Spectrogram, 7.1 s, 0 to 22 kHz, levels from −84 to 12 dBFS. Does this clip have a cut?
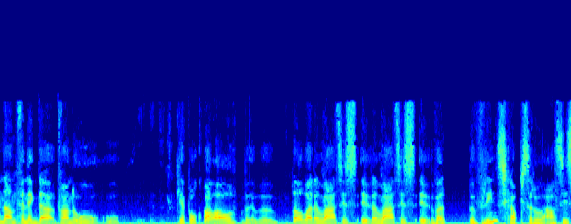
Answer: yes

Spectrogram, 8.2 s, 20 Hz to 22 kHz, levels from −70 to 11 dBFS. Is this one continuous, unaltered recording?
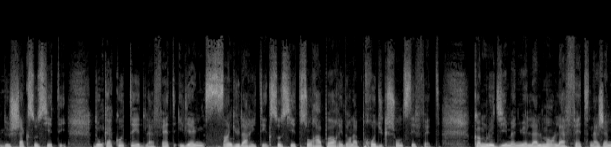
no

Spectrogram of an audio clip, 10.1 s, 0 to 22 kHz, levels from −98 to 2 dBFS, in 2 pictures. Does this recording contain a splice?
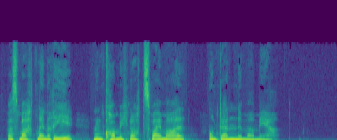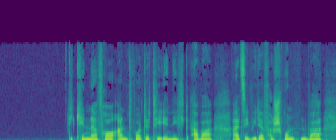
no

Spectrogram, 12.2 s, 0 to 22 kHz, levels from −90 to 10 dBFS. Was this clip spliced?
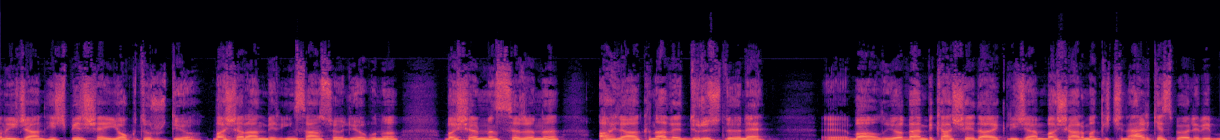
yes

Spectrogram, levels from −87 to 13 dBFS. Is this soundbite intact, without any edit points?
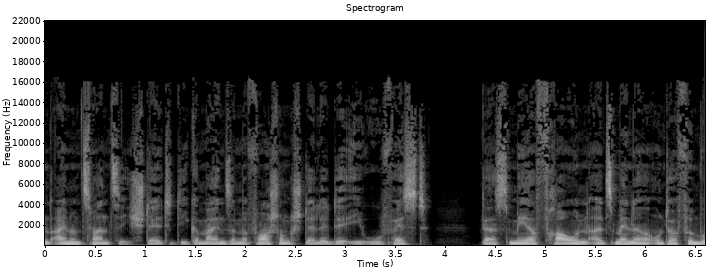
yes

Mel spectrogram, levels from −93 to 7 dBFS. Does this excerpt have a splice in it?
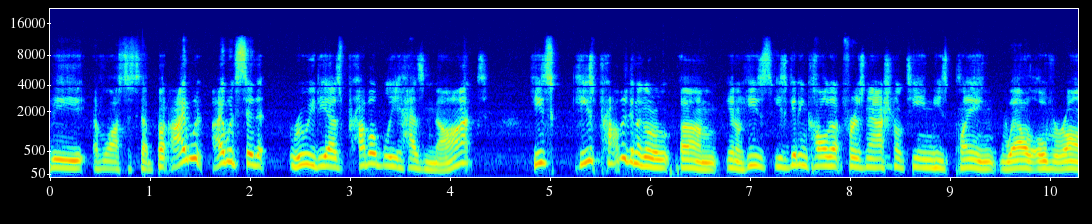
no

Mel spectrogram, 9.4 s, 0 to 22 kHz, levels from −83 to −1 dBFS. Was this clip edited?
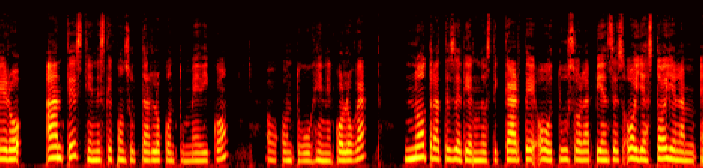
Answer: no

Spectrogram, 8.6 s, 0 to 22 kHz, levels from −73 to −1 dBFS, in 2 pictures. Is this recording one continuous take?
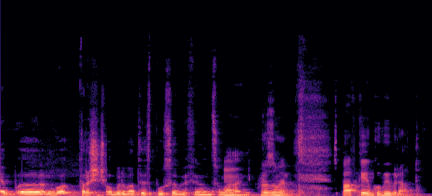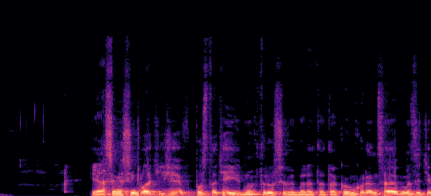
no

